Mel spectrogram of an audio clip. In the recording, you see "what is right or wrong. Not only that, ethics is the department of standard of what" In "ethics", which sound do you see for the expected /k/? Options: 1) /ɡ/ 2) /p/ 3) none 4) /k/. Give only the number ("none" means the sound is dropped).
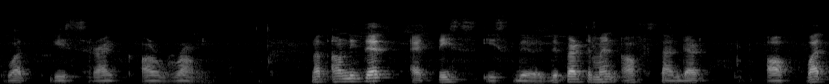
3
